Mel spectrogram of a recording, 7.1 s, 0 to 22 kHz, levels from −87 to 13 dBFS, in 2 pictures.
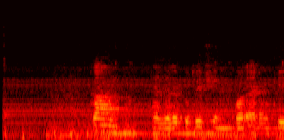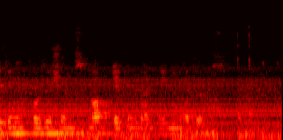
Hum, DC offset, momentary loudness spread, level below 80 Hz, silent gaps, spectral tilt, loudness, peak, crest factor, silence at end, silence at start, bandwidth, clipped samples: none; under 0.1%; 14 LU; -54 dBFS; none; -9 dB/octave; -38 LUFS; -20 dBFS; 18 dB; 0 s; 0.05 s; 10.5 kHz; under 0.1%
